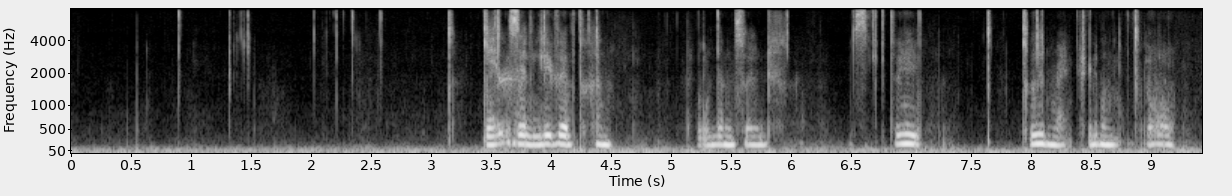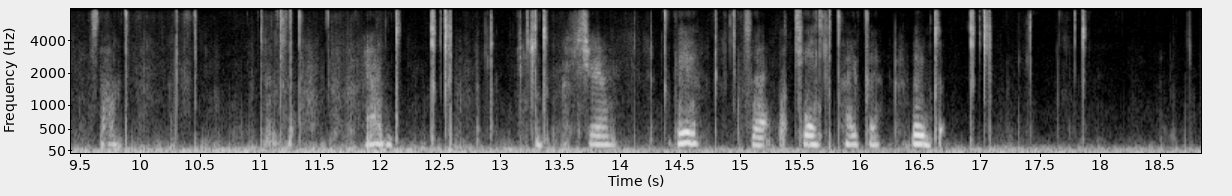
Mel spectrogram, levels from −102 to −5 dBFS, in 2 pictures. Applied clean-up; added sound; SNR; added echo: neural diffusion model UNIVERSE++.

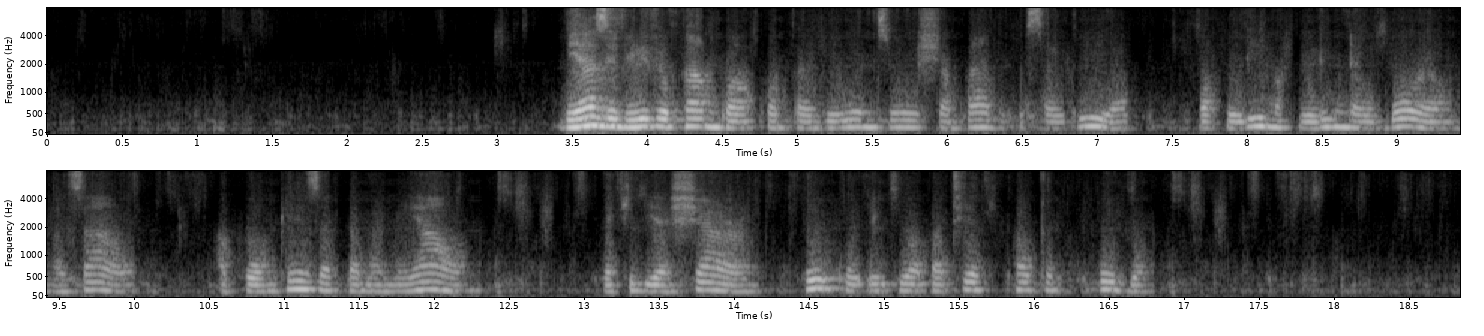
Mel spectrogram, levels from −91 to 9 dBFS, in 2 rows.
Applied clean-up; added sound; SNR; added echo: neural separator model SepFormer DNS4.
